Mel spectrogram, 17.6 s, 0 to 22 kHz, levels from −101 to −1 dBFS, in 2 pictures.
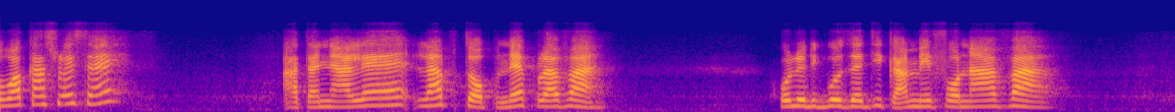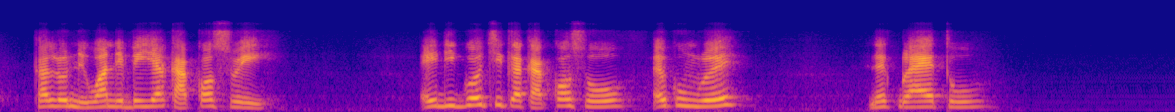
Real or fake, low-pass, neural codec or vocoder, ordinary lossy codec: fake; 7.2 kHz; codec, 16 kHz, about 1 kbps, DyCAST, with the encoder's durations; Opus, 16 kbps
